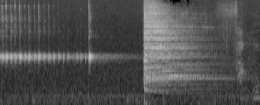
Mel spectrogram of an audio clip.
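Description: Chinese opera percussion. A fast, pulsing roll on a high-pitched percussion instrument stops short about a second and a half in. Then a single loud gong stroke rings out, its pitch sliding down as it dies away.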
